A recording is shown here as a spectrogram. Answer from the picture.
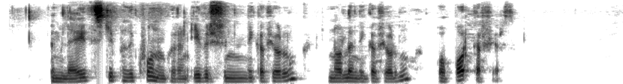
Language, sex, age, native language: Icelandic, male, 30-39, Icelandic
